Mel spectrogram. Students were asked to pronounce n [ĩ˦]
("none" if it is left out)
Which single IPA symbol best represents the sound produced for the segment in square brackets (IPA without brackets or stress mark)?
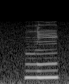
ĩ˦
